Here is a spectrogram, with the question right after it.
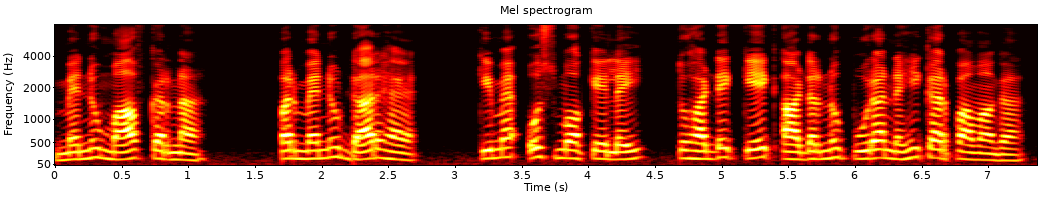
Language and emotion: Punjabi, fearful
